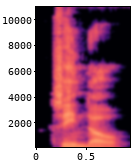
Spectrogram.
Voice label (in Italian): "sindao", crespinese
